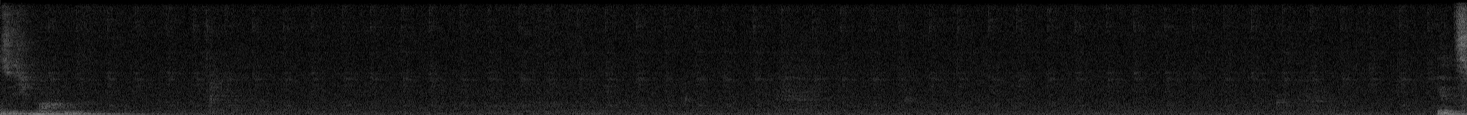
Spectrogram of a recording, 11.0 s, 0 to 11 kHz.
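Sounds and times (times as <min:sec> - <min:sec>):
light even ticking: 0:00.0 - 0:11.0.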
